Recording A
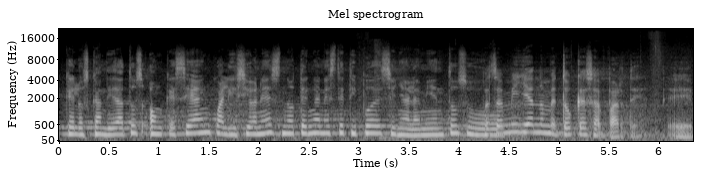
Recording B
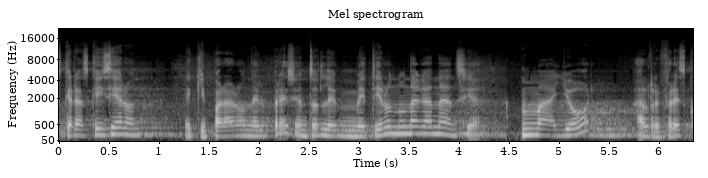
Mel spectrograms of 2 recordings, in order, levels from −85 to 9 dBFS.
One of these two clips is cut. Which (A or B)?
B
